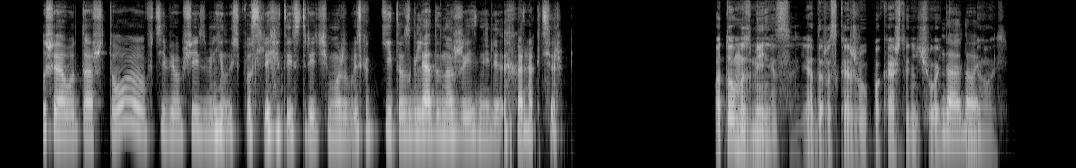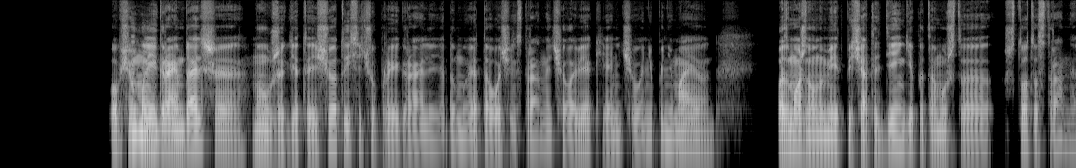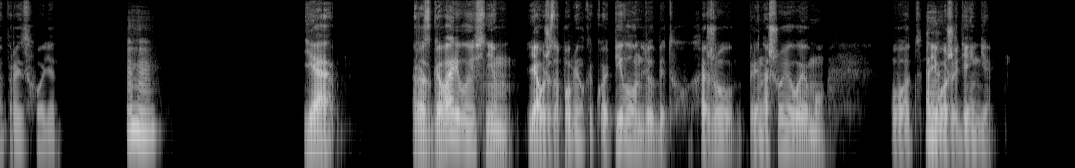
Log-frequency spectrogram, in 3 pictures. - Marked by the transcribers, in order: laughing while speaking: "после этой встречи?"; laughing while speaking: "характер?"; tapping
- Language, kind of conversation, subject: Russian, podcast, Какая случайная встреча перевернула твою жизнь?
